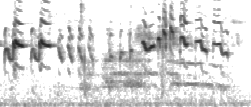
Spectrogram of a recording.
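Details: Energetic 'gacor' song of a sooty-headed bulbul with fill-in phrases, for training caged birds: two rising whistled notes, then a jumble of varied chirps and warbled phrases climbing and falling in pitch.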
